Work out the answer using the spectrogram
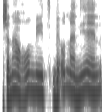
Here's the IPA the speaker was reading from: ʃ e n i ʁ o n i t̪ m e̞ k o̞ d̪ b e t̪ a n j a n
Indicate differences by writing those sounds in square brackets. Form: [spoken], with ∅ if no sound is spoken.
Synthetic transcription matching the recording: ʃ [a] n [a] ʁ o [m] i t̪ m e̞ [ʔ] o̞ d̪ [m] e [∅] a n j [e] n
